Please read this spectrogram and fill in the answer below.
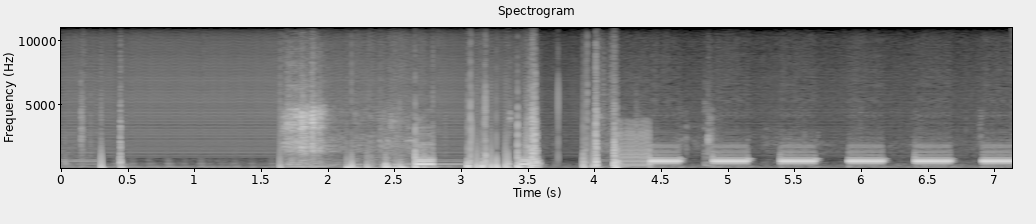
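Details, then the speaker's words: Number one step office with a crossbar 5-type tone plant: clean tone switching on and off about twice a second, evenly spaced; the exchange's reorder signal. "And while we're on the subject of reorder tones and number one step, there's a certain type of tone plant which is most often found on crossbar 5. But when a number one step has one of these, its reorder can sound like this."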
